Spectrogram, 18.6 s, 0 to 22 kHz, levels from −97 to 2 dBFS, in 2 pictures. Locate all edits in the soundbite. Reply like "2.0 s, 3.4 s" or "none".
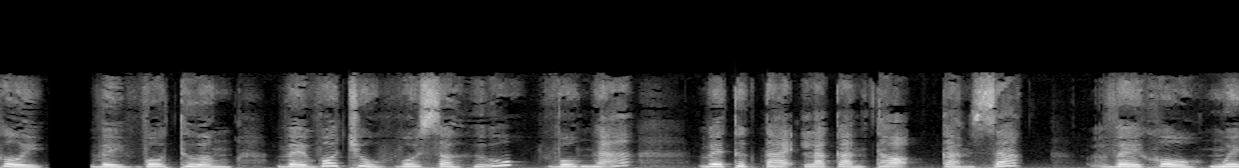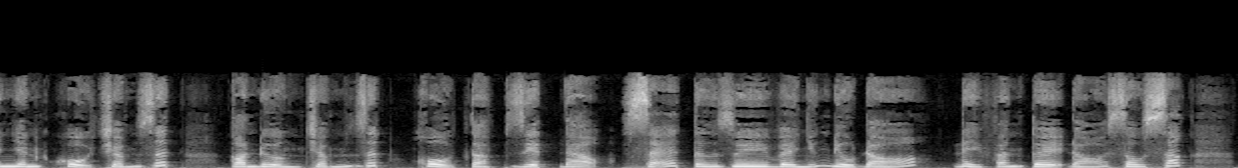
9.6 s, 12.2 s, 13.9 s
